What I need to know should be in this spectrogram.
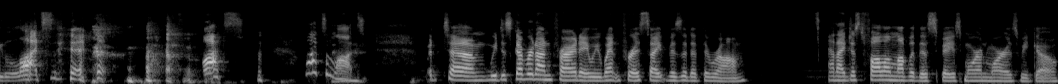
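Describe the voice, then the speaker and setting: A woman at medium pitch with a bright, sharp tone, a moderate pace, ordinary pitch variation and long, frequent pauses. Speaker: event host. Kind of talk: casual interview chat.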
